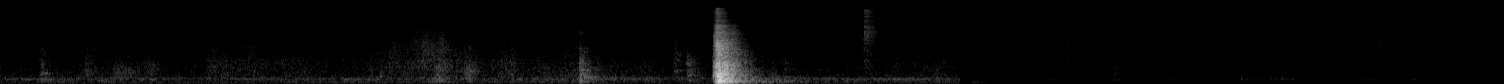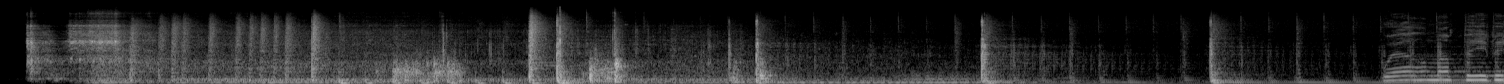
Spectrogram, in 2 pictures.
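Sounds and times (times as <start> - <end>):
car engine starting and running: 15.3 - 30.0
sharp knocks: 16.3 - 26.2, 27.1 - 28.2.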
